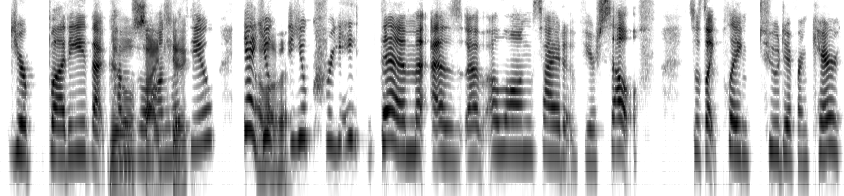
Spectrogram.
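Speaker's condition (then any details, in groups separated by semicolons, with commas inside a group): No condition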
